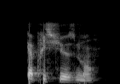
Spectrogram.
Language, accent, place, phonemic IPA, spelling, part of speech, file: French, France, Lyon, /ka.pʁi.sjøz.mɑ̃/, capricieusement, adverb, LL-Q150 (fra)-capricieusement.wav
- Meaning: capriciously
